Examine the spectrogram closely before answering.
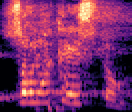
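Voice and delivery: imitating a scornful critic; mock disdain. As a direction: quote it as if scorning the idea. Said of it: "así como con desprecio".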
